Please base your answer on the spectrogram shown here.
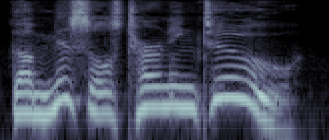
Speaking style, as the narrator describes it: Hank cried

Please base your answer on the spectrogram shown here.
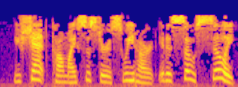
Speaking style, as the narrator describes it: cried Demi, in a way that made Jack laugh

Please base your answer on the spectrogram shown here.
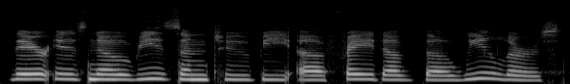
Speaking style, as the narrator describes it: said, the words coming more slowly than before

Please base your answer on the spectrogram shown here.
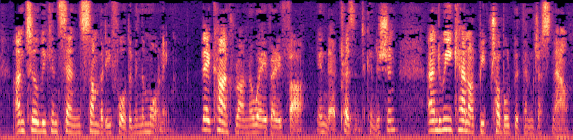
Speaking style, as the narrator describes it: he added roughly

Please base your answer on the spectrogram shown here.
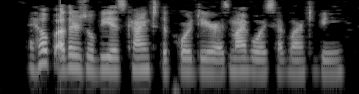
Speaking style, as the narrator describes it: said Mrs

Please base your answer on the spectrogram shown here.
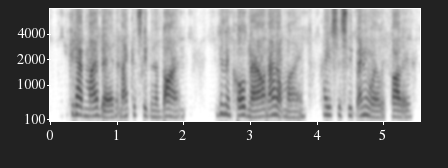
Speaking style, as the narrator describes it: said Nat eagerly

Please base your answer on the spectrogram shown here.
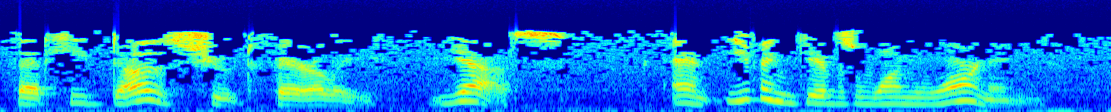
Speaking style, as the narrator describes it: said Hastings quietly

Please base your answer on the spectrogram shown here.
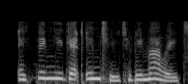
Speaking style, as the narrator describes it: said Jane

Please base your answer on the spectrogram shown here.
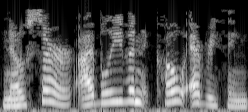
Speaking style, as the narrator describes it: cried Chick, a mild youth

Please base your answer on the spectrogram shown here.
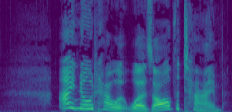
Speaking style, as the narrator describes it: said Dick

